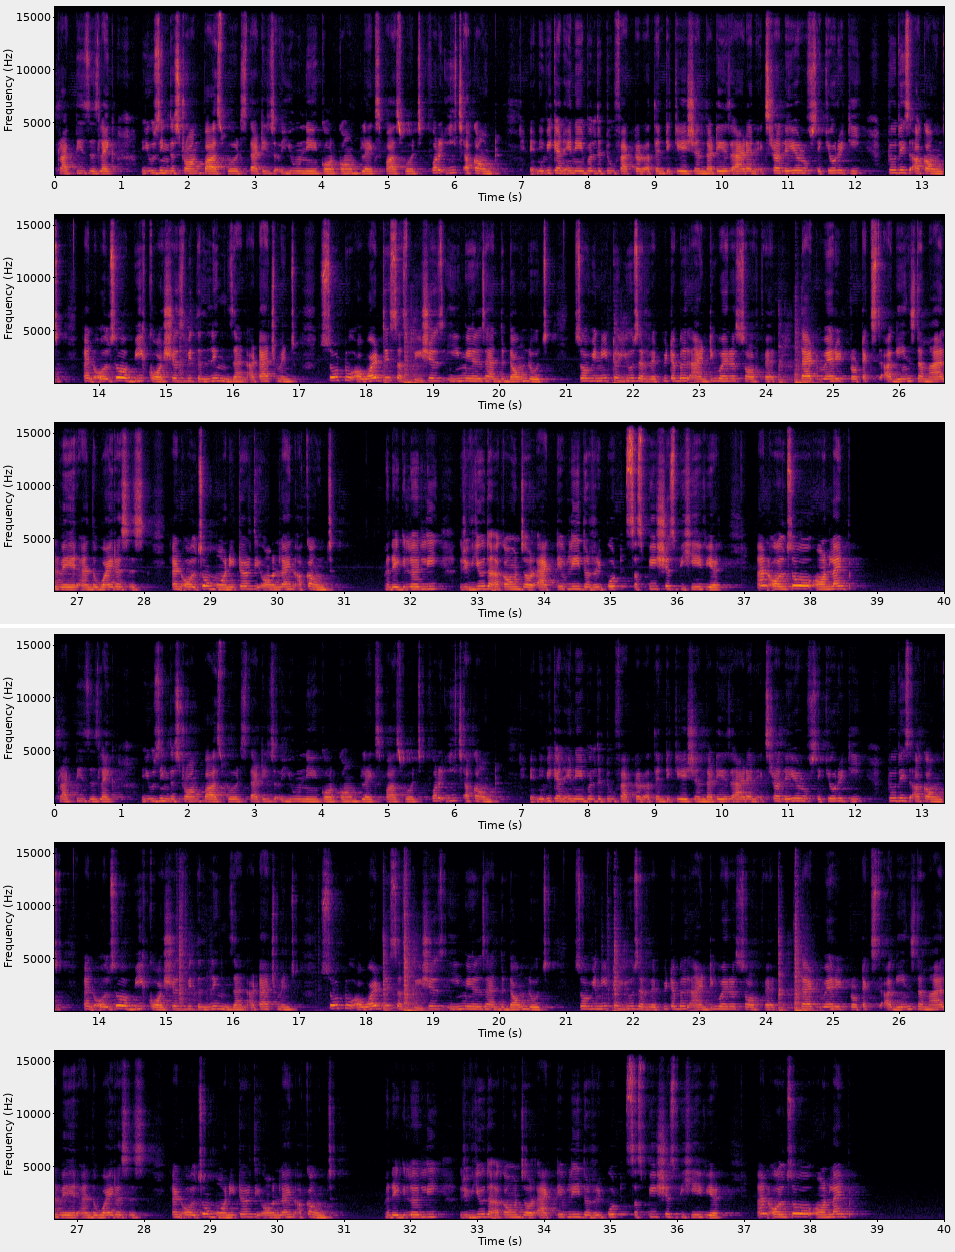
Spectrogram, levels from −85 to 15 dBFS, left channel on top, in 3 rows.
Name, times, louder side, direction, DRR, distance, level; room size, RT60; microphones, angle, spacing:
voice 1, 0.0-6.7 7.1-12.1 12.5-13.4 13.8-17.0 17.3-20.7 21.1-24.2 24.5-28.0 28.4-30.9 31.6-36.7 37.2-38.6, left 3 dB, 40° left, 1.1 m, -25 dB
sound 1, 15.0-15.9 16.8-16.9 17.2-17.6 18.2-19.0 21.4-22.3 22.8-23.0 24.1-24.9, right 2 dB, 55° right, 3.3 m, -35 dB
25.5 x 24.5 x 8.5 m
head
